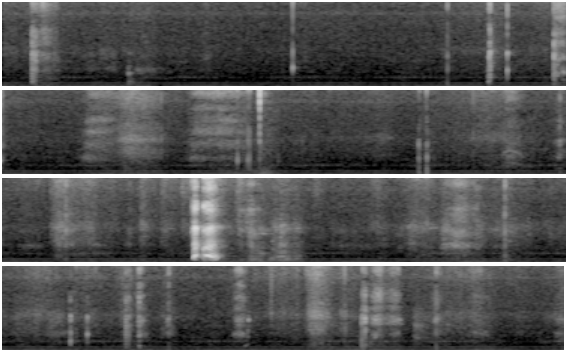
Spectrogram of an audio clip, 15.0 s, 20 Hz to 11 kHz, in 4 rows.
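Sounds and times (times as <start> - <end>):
baby hiccupping: 8.8 - 9.1.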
